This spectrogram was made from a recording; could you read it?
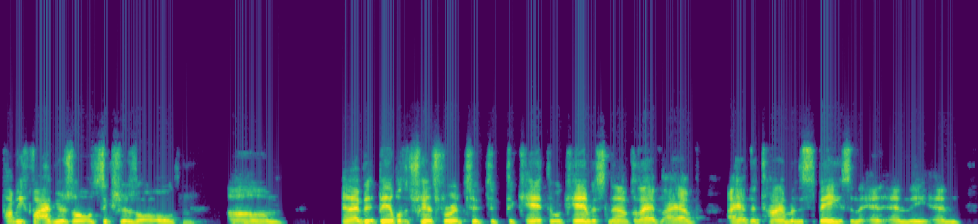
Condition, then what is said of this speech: Stuttering. Oh my God, I, I, I stuttered and you know, my big is I'm always like I'm stuttering and I mumble and blah blah blah.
